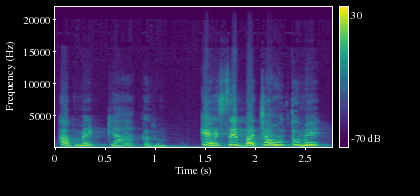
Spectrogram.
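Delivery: high, loud anguished plea; desperate cry. Acted. Mother despairing over her sick daughter, loud anguished cry. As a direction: cry out helplessly to heaven.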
